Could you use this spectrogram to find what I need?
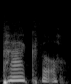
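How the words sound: The name is said in the Pikeville accent. This is how people in that town say it. "they say Pikeville. So it's very regionally specific"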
